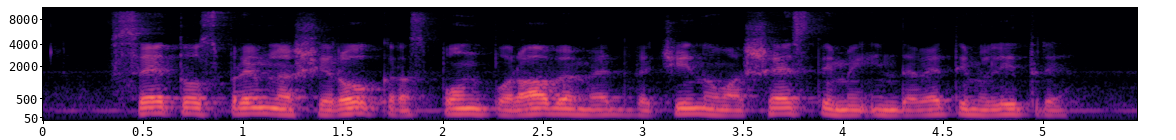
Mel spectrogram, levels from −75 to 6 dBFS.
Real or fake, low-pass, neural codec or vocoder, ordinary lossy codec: fake; 9.9 kHz; vocoder, 44.1 kHz, 128 mel bands every 512 samples, BigVGAN v2; none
